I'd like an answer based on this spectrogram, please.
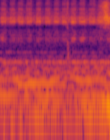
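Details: Loud cicada chorus outdoors, a continuous shrill buzz pulsing in regular beats roughly five per second over a constant low hum, rising slightly louder toward the end.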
